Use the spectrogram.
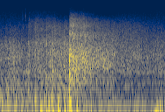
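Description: A single sharp explosive crack from a Russian exploding bullet fired from a machine gun on the enemy side, bursting close by, loud and sudden, then fading into a steady low hum of background noise.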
